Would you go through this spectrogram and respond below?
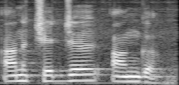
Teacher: ਹਾਂਜੀ, ਇਹ ਜਿਹੜਾ ਪਾਠ ਹੈ ਅਨਛਿਜ, ਇੱਕ ਤਾਂ ਜਿਹੜਾ ਛੱਛਾ ਅੱਖਰ ਹੈ ਇਸ ਨੂੰ ਉੱਪਰ ਤਾਲੂ ਦੇ ਨਾਲ ਜੀਭ ਲਾ ਕੇ ਬੋਲਣਾ, ਅਤੇ ਇੱਕ ਇਸ ਨੂੰ ਨੰਨੇ ਔਰ ਛਿਜ ਦੇ ਵਿੱਚ ਡੈਸ਼ ਲਾ ਕੇ ਇਸ ਨੂੰ ਵੱਖਰਾ ਵੱਖਰਾ ਪਕਾਉਣ ਦੇ ਲਈ ਕਰ ਲੈਣਾ, ਅਤੇ ਇਕੱਠਾ ਪਾਠ ਕੱਸ ਕੇ ਬੋਲਣਾ ਅਨਛਿਜ ਅੰਗ।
